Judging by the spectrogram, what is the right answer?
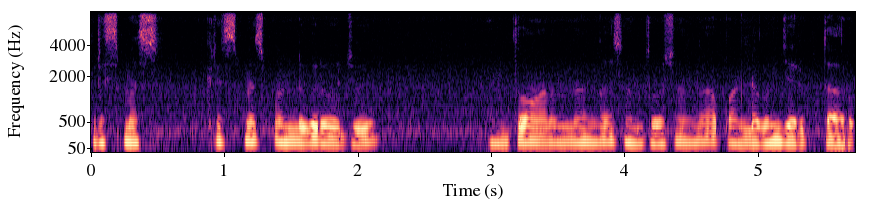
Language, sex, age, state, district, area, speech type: Telugu, male, 18-30, Andhra Pradesh, West Godavari, rural, spontaneous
